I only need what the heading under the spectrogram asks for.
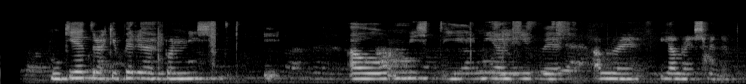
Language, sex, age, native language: Icelandic, female, 18-19, Icelandic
